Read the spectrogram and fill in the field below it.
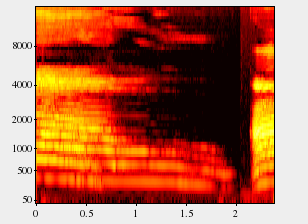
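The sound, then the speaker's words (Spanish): A person's voice imitates a cat with one long, drawn-out meow that slowly falls in pitch and fades, followed by a short pause before a second, louder meow starts abruptly. “El gato blanco maulló a la luna. ¡Miau!”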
